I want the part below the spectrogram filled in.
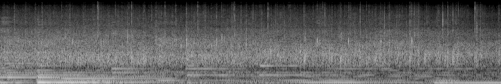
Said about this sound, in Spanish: Alguien puede darle un fuerte aplauso a Dios.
